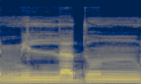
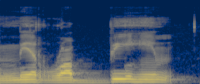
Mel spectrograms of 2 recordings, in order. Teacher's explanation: اچھا، اسی طرح جو را ہے مر ربہم، یہ حروف آ جائیں تو یہاں پر نون کی آواز بالکل ختم ہو جاتی ہے اور یہ بغیر نون کے پڑھے جاتے ہیں، تو وہاں پر نون کو پڑھا ہی نہیں جاتا اور ادغام بغیر غنہ کے ہوگا۔ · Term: ادغام بلا غنہ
